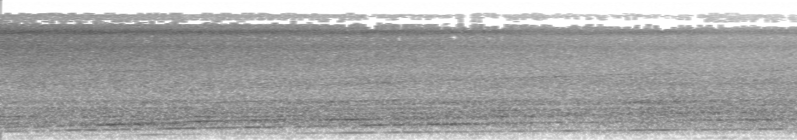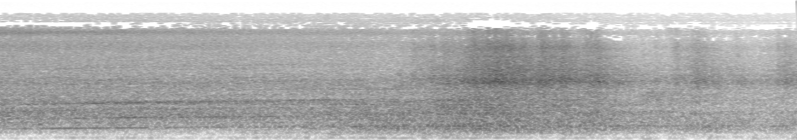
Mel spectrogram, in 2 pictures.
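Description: A train pulling out and accelerating, with several steady whining tones that rise slowly in pitch over a dense rumble. A louder, hissier swell comes a couple of seconds before the end, then the sound fades.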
